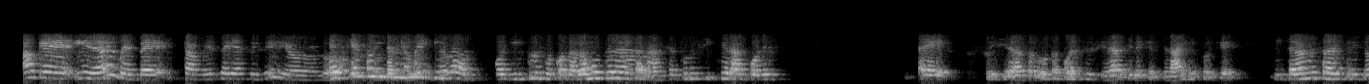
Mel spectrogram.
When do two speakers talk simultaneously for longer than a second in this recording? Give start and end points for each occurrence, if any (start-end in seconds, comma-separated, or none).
3.3-4.7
